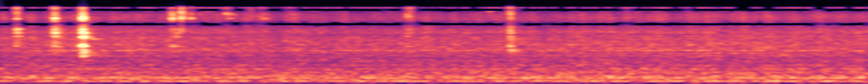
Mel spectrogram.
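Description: Semi-hermetic refrigeration compressor running with a steady low hum, with a few light metal clicks as a ratchet wrench is fitted onto the king valve's stem.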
